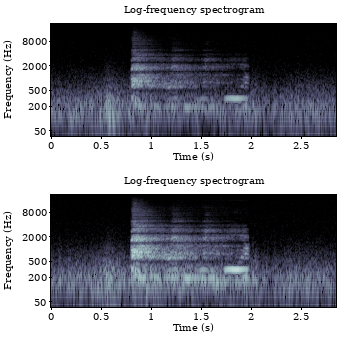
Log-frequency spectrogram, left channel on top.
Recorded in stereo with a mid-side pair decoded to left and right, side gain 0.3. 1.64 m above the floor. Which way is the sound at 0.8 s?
65° right.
